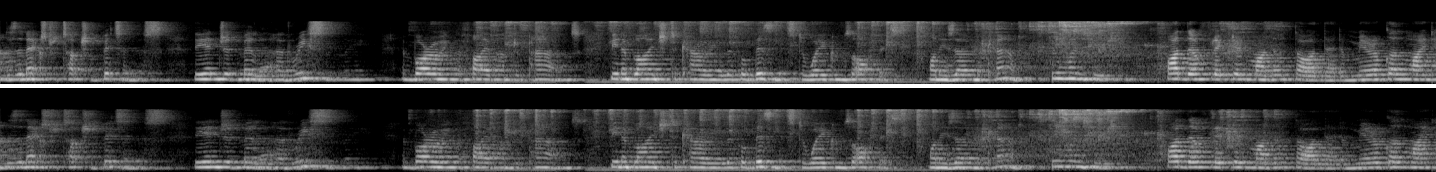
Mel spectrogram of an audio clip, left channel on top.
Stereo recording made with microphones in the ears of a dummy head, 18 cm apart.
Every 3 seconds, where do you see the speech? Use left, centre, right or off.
left, left, centre, left, left.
